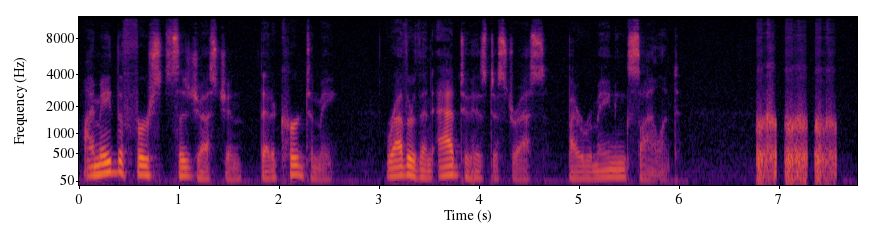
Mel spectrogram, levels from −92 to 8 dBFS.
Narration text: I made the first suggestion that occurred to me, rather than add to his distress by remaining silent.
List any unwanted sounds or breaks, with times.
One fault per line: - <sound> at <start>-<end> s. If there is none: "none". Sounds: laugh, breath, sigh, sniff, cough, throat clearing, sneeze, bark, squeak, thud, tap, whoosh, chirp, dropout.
- laugh at 6.8-7.6 s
